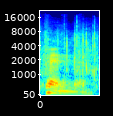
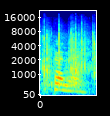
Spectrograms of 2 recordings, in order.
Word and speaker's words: penne: Penne. – Penne. I'm sorry, penne. Did I say it right the second time? – Yeah, I got it.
